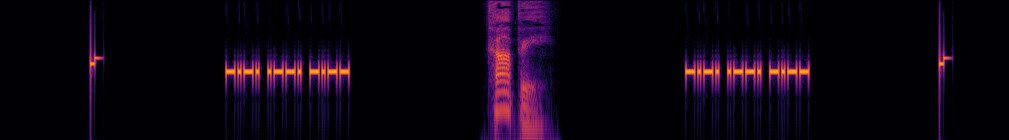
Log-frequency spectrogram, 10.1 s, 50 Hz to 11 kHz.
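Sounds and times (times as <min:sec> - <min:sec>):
morse code sine tone: 0:02.3 - 0:03.5, 0:06.9 - 0:08.1.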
